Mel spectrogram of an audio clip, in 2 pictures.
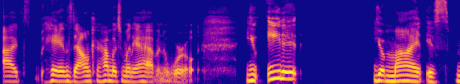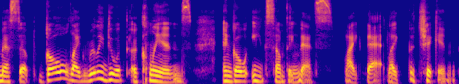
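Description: An American woman speaks casually and emphatically as an interview guest. Her voice sits fairly low with a clear fry in it. She repeats phrases for stress, and the sound is dry and close. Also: moderate pace, no echo. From United States. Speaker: podcast guest, entrepreneur and community activist.

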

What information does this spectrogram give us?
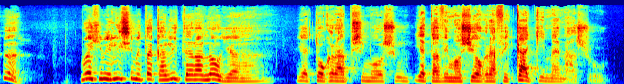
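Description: An actor playing a friendly, smiling middle-aged male crime novelist in a radio play, encouraging and unhurried. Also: on the high side, lively intonation, creaky, a little mellow, husky, exaggerated voice. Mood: relaxed, encouraging. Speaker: established writer in a radio drama.

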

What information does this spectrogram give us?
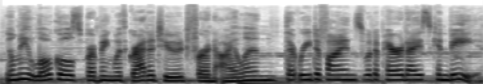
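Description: A woman's voice: mid-range voice, fairly even intonation, a little fast. A woman reading a scripted tourism commercial as a voice-over. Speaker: advertisement voice-over. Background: music bed.

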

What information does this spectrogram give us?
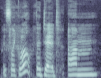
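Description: A woman's voice: on the high side, takes it slowly, dry recording. A woman chatting as a podcast guest in a playful, wry and enthusiastic way. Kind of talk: casual chat.

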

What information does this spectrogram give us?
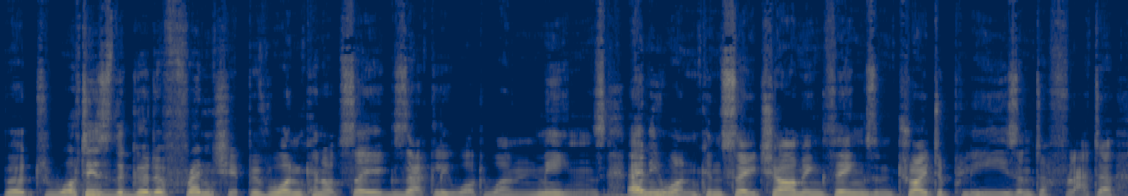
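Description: A man voicing a pompous, self-righteous, hearty miller in a fairy tale, with an emphatic moralising delivery. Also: a little high.

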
